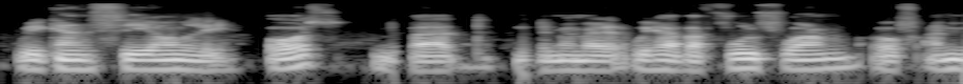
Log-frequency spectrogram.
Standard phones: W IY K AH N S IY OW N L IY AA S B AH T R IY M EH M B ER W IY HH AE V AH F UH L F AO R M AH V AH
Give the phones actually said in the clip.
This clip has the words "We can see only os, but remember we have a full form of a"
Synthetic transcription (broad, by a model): W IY K AH N S IY OW N L IY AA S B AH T R IY M EH M B ER W IY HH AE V AH F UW L F AO R M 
